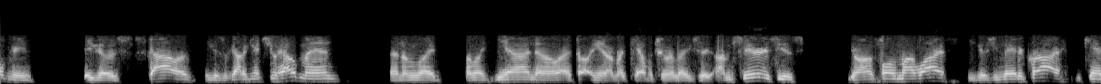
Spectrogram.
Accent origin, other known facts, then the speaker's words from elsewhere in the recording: Kalamazoo, Michigan, United States; moved away; Kalamazoo, Michigan, my hometown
